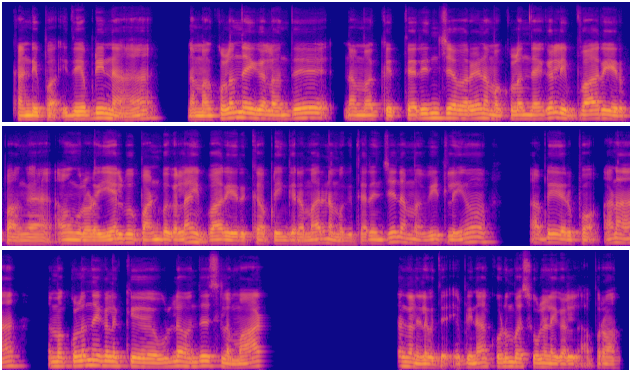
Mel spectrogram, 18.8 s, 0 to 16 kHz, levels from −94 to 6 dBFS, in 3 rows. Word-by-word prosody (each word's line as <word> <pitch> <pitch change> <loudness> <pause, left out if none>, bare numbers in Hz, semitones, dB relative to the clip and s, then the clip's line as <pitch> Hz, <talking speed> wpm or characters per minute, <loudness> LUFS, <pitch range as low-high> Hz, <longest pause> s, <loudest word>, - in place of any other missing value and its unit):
கண்டிப்பா. 110 -1 +4
இது 105 +2 +2
எப்டினா, 130 -2 +3 0.7
நம்ம 105 0 +3
குழந்தைகள் 140 -2 +4
வந்து, 115 +5 +2 0.5
நமக்கு 110 -1 0 0.2
தெரிஞ்சவரை 135 0 +3
நம்ம 120 -4 +1
குழந்தைகள் 115 +5 +1
இவ்வாறு 125 +1 +2
இருப்பாங்க. 100 -3 -3 0.3
அவங்களுடைய 100 -2 +1
இயல்பு, 125 +2 +2
பண்புகள்லாம் 110 +5 +1
இவ்வாறு 105 0 0
இருக்கு, 100 +1 -4
அப்டின்கிற 100 -1 -2
மாரி 115 +1 -2
நமக்கு 90 -2 -5
தெரிஞ்சு, 110 +7 -2
நம்ம 120 -5 -5
வீட்டிலேயும் 115 +6 -3 0.5
அபடியே 130 -1 -1
இருப்போம், 105 -1 -4
ஆனா 120 0 -2 0.5
நம்ம 135 0 +1
குழந்தைகளுக்கு 145 -2 +2 0.3
உள்ளே 135 +4 0
வந்து 130 +3 +1
சில 125 -6 -1
மா 110 - 0 1.5
ற்றங்கள், 135 -4 0 0.4
எப்டினா 110 +2 -1
குடும்ப 130 +1 0
சூழ்நிலைகள், 105 -3 0
அப்புறம் 105 -2 -5
115 Hz, 120 wpm, -22 LUFS, 105-130 Hz, 1.5 s, கண்டிப்பா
